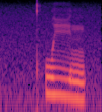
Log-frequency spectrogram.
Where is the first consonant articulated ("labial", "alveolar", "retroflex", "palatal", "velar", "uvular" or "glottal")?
velar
